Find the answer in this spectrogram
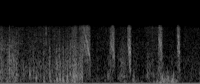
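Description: Hoofbeats of several horses loping through packed snow: irregular crisp crunches, several a second, over soft thuds.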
